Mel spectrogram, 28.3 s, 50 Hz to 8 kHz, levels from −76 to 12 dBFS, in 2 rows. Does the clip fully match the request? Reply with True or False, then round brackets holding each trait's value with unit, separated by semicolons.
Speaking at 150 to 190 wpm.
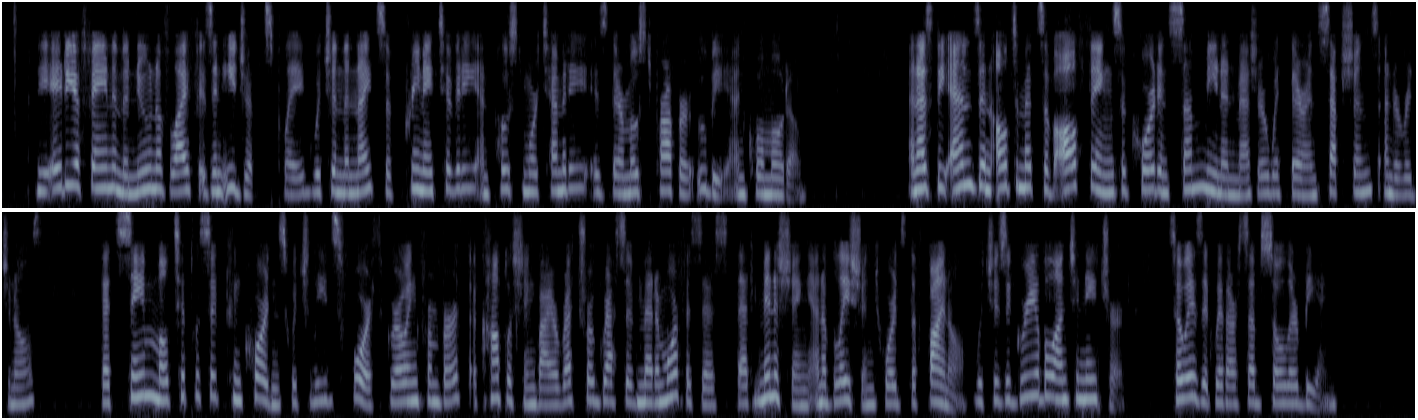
True (170 wpm)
